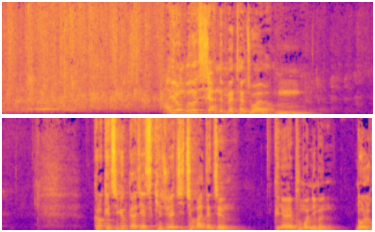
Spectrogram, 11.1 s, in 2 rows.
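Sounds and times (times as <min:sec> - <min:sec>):
applause: 0:00.0 - 0:03.8
speech: 0:02.4 - 0:04.7, 0:07.0 - 0:11.1
laughter: 0:04.4 - 0:05.9.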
